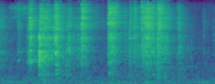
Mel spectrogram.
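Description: Dishes and cutlery clatter close by in a run of bright clinks and scrapes while plates are gathered after a dinner, with no talk.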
